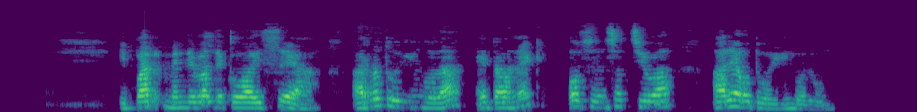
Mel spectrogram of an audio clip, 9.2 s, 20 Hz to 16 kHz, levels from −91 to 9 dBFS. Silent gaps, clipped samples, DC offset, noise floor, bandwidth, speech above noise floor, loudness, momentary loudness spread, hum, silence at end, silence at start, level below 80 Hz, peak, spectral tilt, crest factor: 5.52-5.69 s, 7.04-7.12 s; under 0.1%; under 0.1%; -60 dBFS; 6.8 kHz; 39 dB; -21 LUFS; 15 LU; none; 0.95 s; 1.2 s; -74 dBFS; 0 dBFS; -6 dB/octave; 22 dB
